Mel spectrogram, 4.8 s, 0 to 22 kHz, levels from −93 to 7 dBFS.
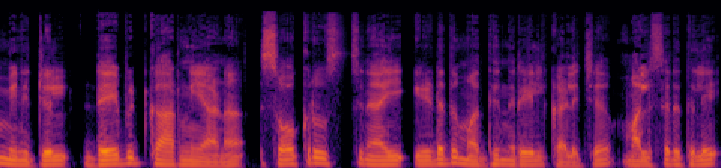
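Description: From 2.23 to 2.37 s the speech stalls into a fading buzz that drops to near silence for its last 10 ms before resuming at "ഇടത് മധ്യനിരയിൽ". This call audio freeze is likely late packets emptying the jitter buffer, inserting a 116 ms gap while losing nothing.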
